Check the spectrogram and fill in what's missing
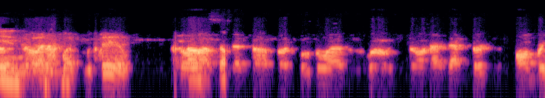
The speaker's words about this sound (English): Hey, we got a phone call.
